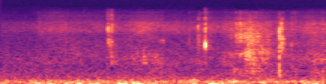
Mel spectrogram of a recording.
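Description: Faint clicks and scrapes of a spoon in a metal camping pot while eating, a handful of them in the second half, over a low steady rumble.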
